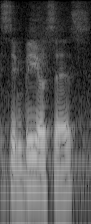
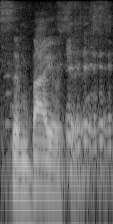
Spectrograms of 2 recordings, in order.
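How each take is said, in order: First: The word is said with an American pronunciation. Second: The word is said with a British pronunciation. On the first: "I know Americans might call it symbiosis" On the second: "the right English pronunciation is symbiosis"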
